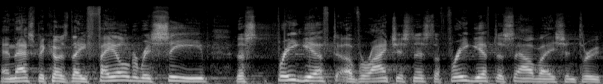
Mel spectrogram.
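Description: With ordinary pitch variation, the man's speech moves at a moderate pace. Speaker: pastor. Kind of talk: sermon. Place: church. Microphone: headset.

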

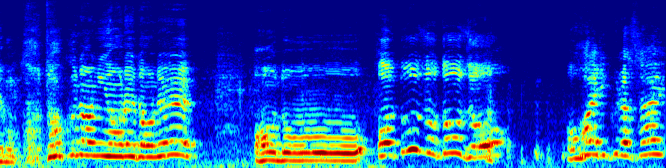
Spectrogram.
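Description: A man speaks at a moderate pace in an animated tone, his extremely high pitch making very wide swings. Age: 60s. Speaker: radio announcer. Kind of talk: casual chat. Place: office.

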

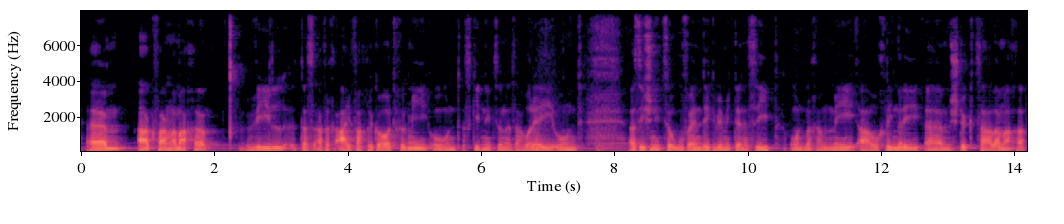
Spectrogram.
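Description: Over light background noise, a man speaks at a fairly slow pace in a dark, mellow tone with fairly even intonation. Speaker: graphic designer. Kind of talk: tutorial. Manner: halting with frequent filler sounds. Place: home room.

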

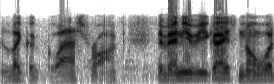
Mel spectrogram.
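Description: Light background noise sits behind a man talking at a moderate pace in a dry sound with no echo. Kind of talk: casual vlog chat. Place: home room.

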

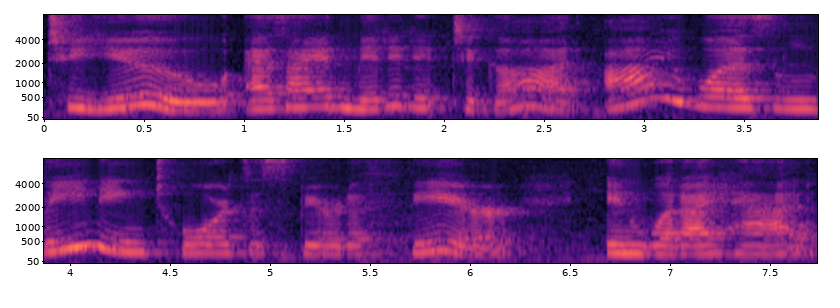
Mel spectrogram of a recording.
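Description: Speaking at a very slow pace, a woman talks. Her pitch varies in an ordinary way. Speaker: homemaking vlogger. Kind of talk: casual vlog chat. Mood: earnest, reflective. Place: home room.

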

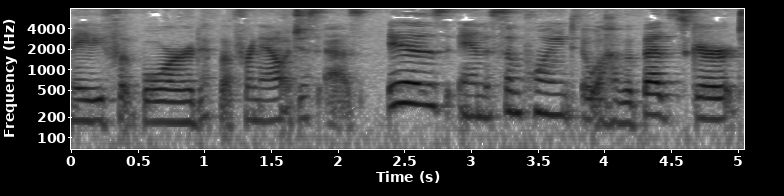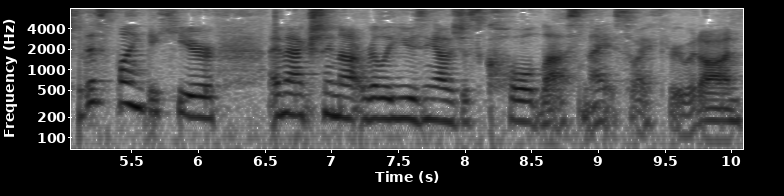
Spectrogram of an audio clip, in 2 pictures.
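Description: A woman speaks at a moderate pace. She leaves hardly any pauses. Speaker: vlogger. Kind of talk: casual vlog chat. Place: home room. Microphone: phone near.

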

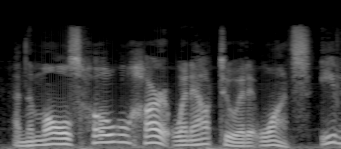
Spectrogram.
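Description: Someone takes on the text as plain reading aloud.

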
